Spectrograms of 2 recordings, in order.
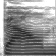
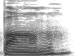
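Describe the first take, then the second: First: The vowel sounds like the one in bow. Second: The vowel sounds like the one in bomb. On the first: The speaker calls it right. "just take a bow. So it's like Baum" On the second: The speaker calls it wrong. "not bomb"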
